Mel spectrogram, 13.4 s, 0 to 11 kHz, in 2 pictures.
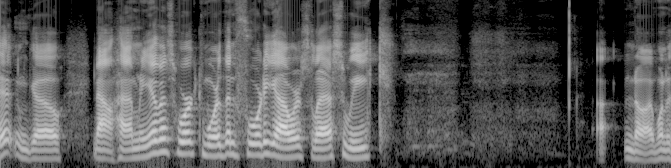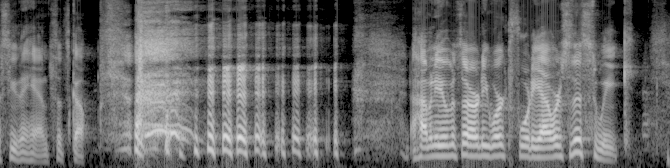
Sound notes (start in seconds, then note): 4.5 attendee giggling; 7.8 laughs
